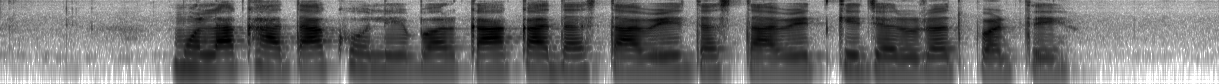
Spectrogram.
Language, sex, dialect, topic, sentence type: Chhattisgarhi, female, Eastern, banking, question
